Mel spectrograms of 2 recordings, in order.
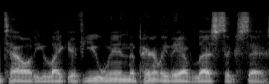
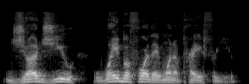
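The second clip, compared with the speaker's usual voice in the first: ordinary talk, nothing marked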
